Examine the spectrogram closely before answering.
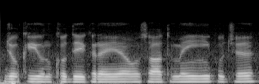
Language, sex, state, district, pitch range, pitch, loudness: Hindi, male, Chandigarh, Chandigarh, 120-125 Hz, 125 Hz, -16 LUFS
